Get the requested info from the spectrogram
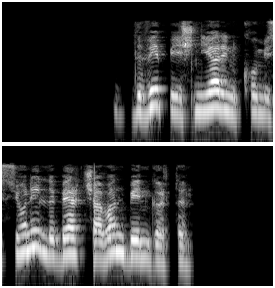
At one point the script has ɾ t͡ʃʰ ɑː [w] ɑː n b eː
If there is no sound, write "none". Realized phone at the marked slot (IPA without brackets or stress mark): v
